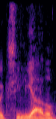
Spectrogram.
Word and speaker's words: exiliado: un pequeño aparte eh yo nunca me consideré un exilado o exiliado nunca he sabido Cómo se dice se dice de las dos maneras por lo visto tal vez yo digo exilado eh nunca me consideré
